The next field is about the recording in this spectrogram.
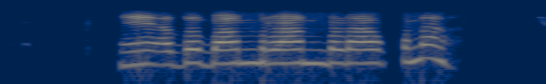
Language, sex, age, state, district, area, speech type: Santali, female, 18-30, Jharkhand, Pakur, rural, conversation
